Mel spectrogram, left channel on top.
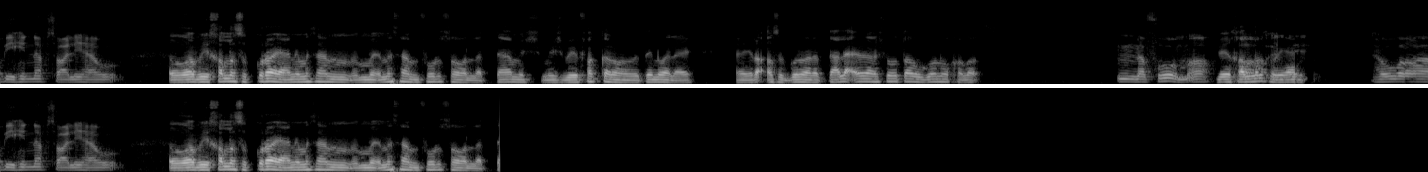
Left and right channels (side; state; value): right; drops out; at 5.0 s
